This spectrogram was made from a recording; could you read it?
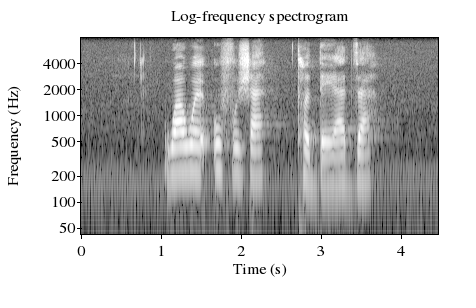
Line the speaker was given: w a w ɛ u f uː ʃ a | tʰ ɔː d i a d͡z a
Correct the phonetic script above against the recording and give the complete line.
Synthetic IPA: w a w ɛ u f u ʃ a | tʰ ɔ d ɛ a d͡z a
